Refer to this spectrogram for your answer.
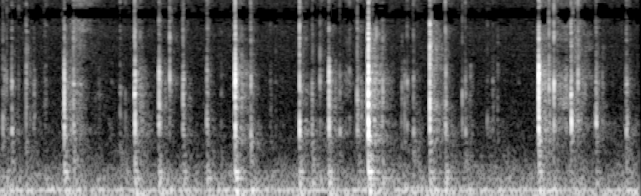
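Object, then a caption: Fabric-covered tablet keyboard. Fingertips with short nails type on an iPad Smart Keyboard-style folio keyboard, thin and flat, with dark woven fabric-covered keys. The result is a quick, irregular run of soft, muted taps with brief brighter clicks, each dying away almost instantly, over a steady low hum.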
